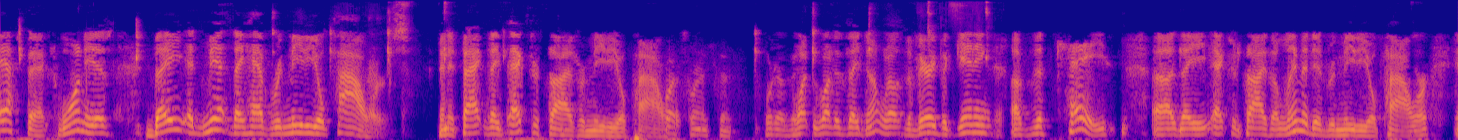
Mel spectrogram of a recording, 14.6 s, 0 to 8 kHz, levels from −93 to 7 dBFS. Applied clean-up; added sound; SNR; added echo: neural mask model Resemble Enhance denoiser.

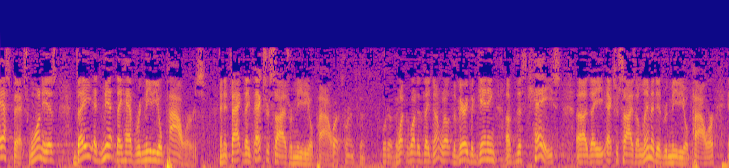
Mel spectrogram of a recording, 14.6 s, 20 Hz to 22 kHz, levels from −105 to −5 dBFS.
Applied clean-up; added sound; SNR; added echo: none; none; none; none.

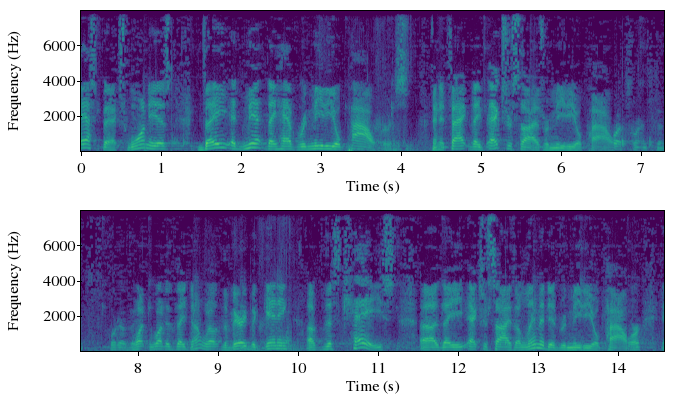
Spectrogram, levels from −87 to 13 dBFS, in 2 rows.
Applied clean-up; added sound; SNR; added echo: neural separator model SepFormer DNS4.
